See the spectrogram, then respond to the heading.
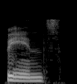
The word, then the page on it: beans: British English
